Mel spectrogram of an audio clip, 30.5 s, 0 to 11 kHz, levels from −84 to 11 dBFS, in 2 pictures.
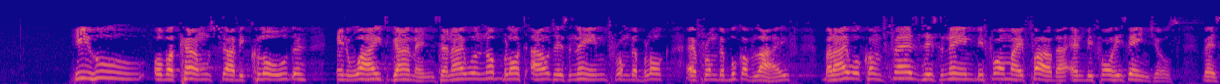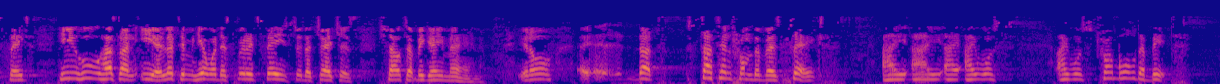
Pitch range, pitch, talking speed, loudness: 180-215 Hz, 200 Hz, 155 wpm, -27 LUFS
